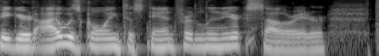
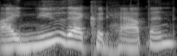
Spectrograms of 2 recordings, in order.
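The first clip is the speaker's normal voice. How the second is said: plain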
